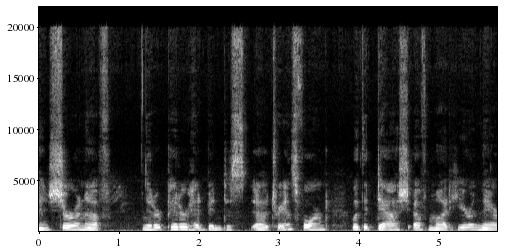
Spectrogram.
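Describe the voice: The pitch shifts only in ordinary ways during this plain reading aloud.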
